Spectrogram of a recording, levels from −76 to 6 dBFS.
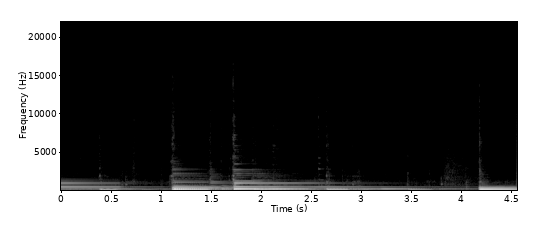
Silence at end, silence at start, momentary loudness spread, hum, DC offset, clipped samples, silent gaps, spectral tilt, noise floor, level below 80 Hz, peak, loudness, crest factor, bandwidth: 0 s; 0 s; 19 LU; none; under 0.1%; under 0.1%; none; -11.5 dB/octave; -48 dBFS; -60 dBFS; -8 dBFS; -24 LUFS; 16 dB; 3 kHz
